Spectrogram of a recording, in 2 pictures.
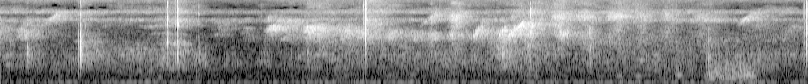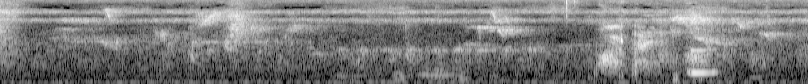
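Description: Birds chirping over outdoor ambience, with a few sharp clicks in the first half.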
